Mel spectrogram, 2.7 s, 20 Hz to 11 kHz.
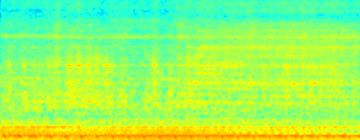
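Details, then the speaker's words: BMW E92 M3 V8 after major engine repairs, idling after first start: strong low drone with a harsh rasping screech over it, same as before; owner suspects clutch area. "the exact same sound as it did the first time it started in the last episode. So I really am thinking it is a clutch related sound, as it seems to be coming from that area."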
